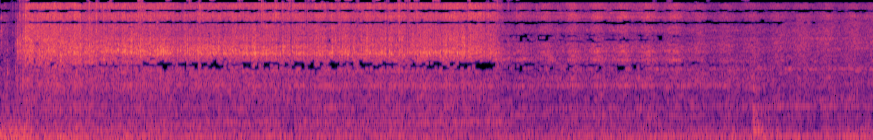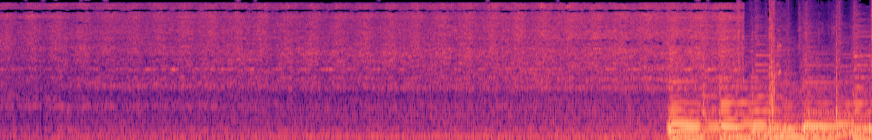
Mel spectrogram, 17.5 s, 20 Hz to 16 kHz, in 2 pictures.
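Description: Green coffee beans charged into an Aillio Bullet R1 roaster's rotating drum: a loud hissing rattle of beans sliding in for about five seconds. It then drops to a quieter steady rattle of the beans tumbling in the turning drum. Music comes in near the end.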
